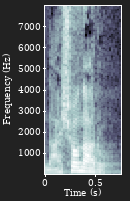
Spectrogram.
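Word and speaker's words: ナショナル: 이제 일본 말로는 나쇼나루 이렇게 이제 번역을 하죠. 그 참 일본 사람들 그 영어 발음하는 거 보면 재밌어요. 내셔널을 나쇼나루 이렇게 합니다.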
